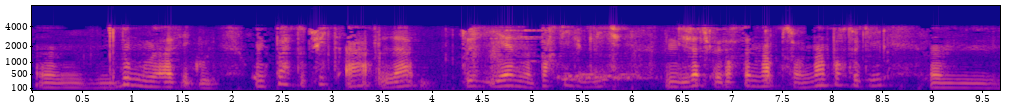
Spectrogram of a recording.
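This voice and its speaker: A man's voice: medium pitch, slow pace, vocal fry, crowd noise. A young man giving casual, rambling commentary over his own gameplay, with many fillers and restarts. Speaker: gameplay video creator. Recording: tinny lo-fi capture with loud game music. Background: game music.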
